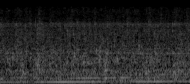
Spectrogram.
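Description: Water trickles and splashes softly and continuously during a water change in a koi fry tank, a faint, steady liquid hiss with no voices.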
